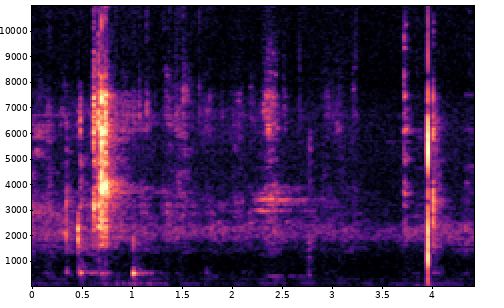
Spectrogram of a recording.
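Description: Faint clicks and scrapes of a spoon against small spice containers and a plastic mixing bowl as powder is spooned over minced chicken, with one sharp click near the end.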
